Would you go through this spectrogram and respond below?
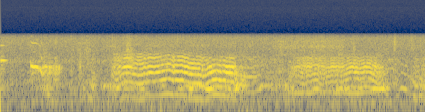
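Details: Young Kuvasz puppies give long, quavering whines. Two drawn-out wavering cries, each lasting over a second, follow a short opening squeak, with a soft murmur underneath.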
